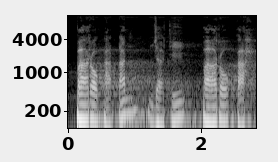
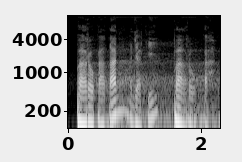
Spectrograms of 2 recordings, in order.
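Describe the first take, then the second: The two takes are said the same way.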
